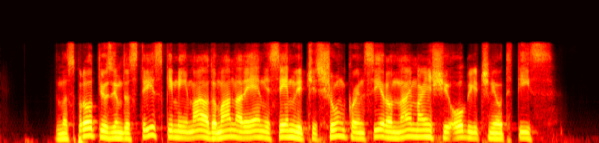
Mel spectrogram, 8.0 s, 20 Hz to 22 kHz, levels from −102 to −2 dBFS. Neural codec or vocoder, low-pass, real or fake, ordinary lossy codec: codec, 16 kHz, 2 kbps, X-Codec, HuBERT features, trained on general audio; 7.2 kHz; fake; none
